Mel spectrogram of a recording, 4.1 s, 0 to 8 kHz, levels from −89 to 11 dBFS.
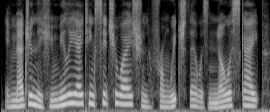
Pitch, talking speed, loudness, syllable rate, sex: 180 Hz, 150 wpm, -16 LUFS, 5.5 syllables/s, female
